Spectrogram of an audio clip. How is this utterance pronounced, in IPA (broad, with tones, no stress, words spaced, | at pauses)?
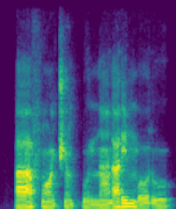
a˨˦fɔ̃˨t͡ʃɔ̃˨k͡pu˨ nã˨ ɾa˦ɾi˦moː˨ ɾu˧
